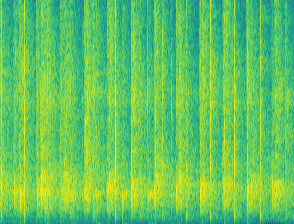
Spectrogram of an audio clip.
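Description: An audience applauds steadily, many hands clapping in a dense, continuous patter with a few sharper individual claps standing out, fairly loud throughout, with no talking over it.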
